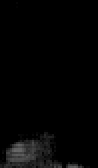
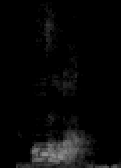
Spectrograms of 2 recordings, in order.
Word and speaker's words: hola: Then when I'm talking of words like please, por favor, please, por favor, hello, hello is hola, hola. So H is silent.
